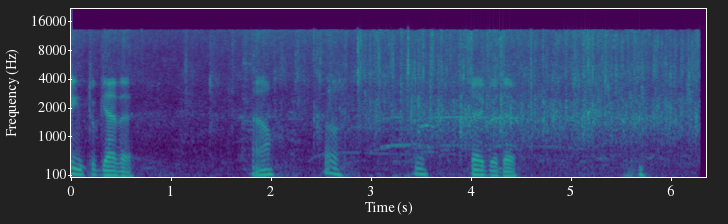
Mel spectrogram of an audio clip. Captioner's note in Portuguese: Aplausos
